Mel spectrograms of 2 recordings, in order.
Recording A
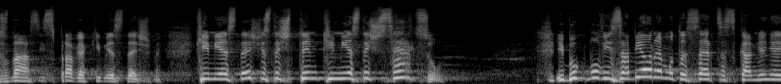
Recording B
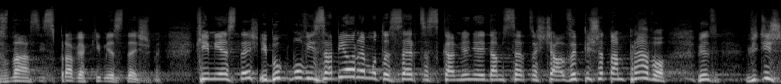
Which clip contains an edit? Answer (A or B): B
